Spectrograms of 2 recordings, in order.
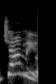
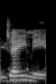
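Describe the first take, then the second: First: Jamie said as "Jammy"; mispronounced Jamie. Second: Said in the usual way. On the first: Shown as a demonstration. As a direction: say Jamie with a short a, like jam. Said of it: "Have I been calling you Jamie". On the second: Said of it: "so it looks like Jammy".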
